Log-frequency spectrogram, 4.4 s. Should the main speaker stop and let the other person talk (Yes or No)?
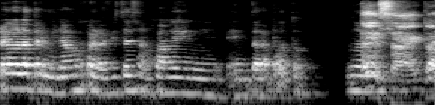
Yes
